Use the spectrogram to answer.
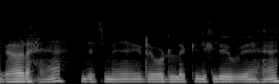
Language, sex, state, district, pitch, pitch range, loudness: Hindi, male, Bihar, Saharsa, 120 Hz, 120-130 Hz, -33 LUFS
